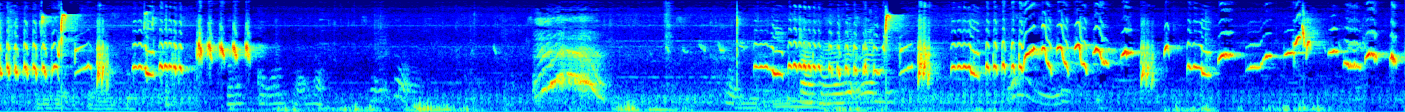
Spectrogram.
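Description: A songbird sings loud, rapid whistling phrases close by.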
